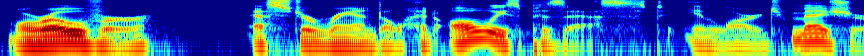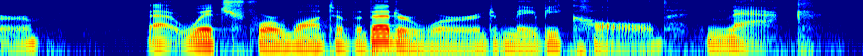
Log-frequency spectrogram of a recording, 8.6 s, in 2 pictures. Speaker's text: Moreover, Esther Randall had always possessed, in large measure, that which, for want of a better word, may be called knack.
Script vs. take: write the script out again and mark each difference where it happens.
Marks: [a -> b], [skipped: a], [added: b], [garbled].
Moreover, Esther Randall had always possessed, in large measure, that which, for want of a better word, may be called knack.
